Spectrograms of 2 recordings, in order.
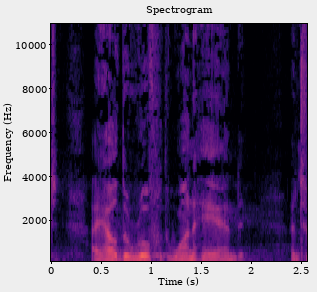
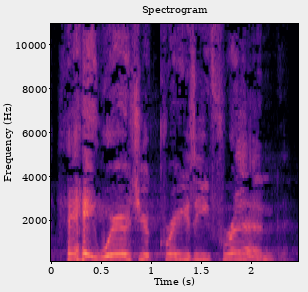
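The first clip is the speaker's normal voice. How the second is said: put-on friendly drunken holler, very high-pitched, very loud; 11 semitones higher, 10 dB louder than usual. Two men call out to the narrator from the road, yelled from the road. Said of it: "yelled from the road".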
